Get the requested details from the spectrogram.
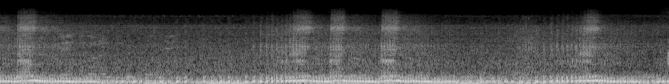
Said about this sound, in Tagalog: Siyempre, sound check din natin yung ating gagamiting pang daily na pipe.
